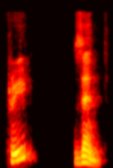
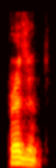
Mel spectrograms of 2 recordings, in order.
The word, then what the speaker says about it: present: Because the word present has two syllables. Present. When you use it as a noun, you stress the first syllable, present. But when you want to deliver a presentation, you say, I'm going to present. See the difference?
